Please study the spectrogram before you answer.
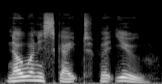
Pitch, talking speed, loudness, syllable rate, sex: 145 Hz, 185 wpm, -17 LUFS, 5.7 syllables/s, male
